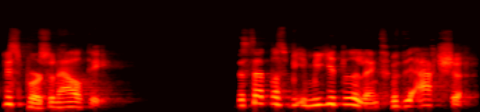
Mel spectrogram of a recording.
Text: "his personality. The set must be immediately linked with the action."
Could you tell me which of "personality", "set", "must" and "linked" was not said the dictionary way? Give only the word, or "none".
none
